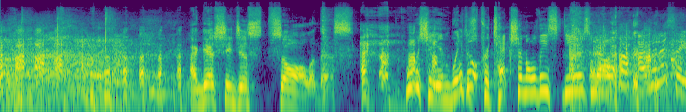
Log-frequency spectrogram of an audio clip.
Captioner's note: laughter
